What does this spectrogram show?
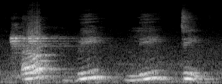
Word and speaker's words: ability: Ability. 1, 2, 3, 4. This is 4 syllable word.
